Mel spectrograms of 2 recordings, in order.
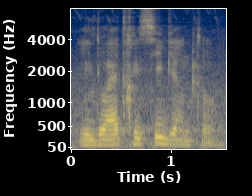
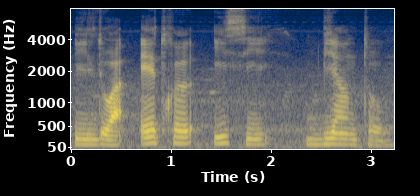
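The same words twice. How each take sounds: First: Said in the usual way. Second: Slow French sentence, pausing between word groups; slow model. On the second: Shown as a demonstration. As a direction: model it slowly for learners to repeat.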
